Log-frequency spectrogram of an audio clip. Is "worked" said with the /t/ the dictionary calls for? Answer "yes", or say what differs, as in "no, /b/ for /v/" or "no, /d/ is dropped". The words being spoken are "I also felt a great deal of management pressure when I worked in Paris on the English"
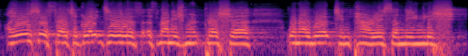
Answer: yes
